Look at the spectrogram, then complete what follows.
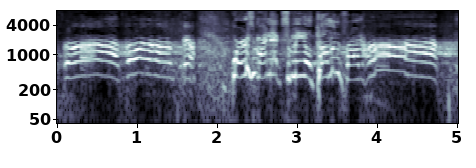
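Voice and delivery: high shrill cry of a fretting bird; panicked raven. Pretend. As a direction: wail it like a frantic worried raven. Anxious raven voiced in sermon.

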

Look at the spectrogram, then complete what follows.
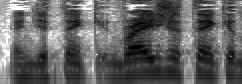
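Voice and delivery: normal talking voice

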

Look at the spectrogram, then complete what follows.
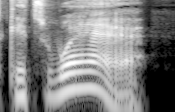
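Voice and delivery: high, happy question. A narrator's reading. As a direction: ask it lightly and happily, pitch lifted. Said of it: "she asked happily".

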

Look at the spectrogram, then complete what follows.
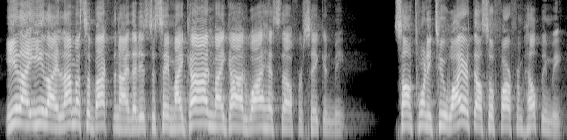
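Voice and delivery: loud, high anguished cry of the psalm. Acted. Preacher voicing Jesus' cry on the cross, loud and high.

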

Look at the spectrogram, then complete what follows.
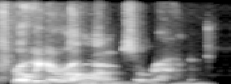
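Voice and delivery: ordinary delivery

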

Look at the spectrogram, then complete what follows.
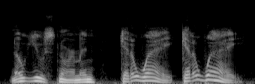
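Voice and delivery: high, urgent acted cry; frenzied cry. A narrator's reading. Hackett urges Norman to flee the roof, frenzied high cry. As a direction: cry out frantically, pitch leaping up. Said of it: "he cried hoarsely, frenziedly".

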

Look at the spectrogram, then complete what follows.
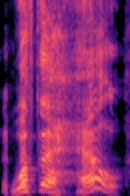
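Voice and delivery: high, loud, slow and stretched; a squawk of disbelief, way up high; outraged disbelief. Real, not acted. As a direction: drag it out in mock outrage. Exaggerated repeat of outburst.

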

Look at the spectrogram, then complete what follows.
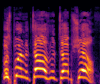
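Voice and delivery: high, loud, exasperated yell; fed-up player hollering about towels; Tariq Cohen yelling. Retold or imitated. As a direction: shout it across the locker room. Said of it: "you hear Tariq Cohen say".

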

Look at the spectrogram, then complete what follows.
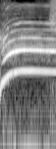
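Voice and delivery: hammed-up delighted scream; mock girly shriek. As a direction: shriek like a girl about to be proposed to. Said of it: "hands over the face, like".

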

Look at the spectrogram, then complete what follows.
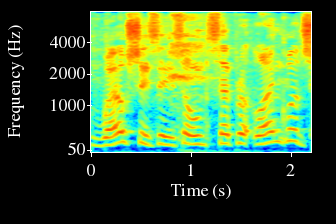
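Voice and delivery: quick, badly faked Welsh accent; crazy Welsh accent. Explaining Welsh to listeners, crazy Welsh accent. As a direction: rush along in a silly Welsh accent. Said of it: "we've got a crazy accent".

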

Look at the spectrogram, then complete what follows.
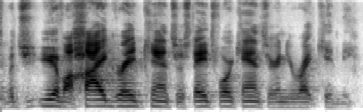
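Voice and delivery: low, soft and sober; grave diagnosis. Retold or imitated. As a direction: deliver the diagnosis quietly, as the doctor did. Doctor giving diagnosis, retold.

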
